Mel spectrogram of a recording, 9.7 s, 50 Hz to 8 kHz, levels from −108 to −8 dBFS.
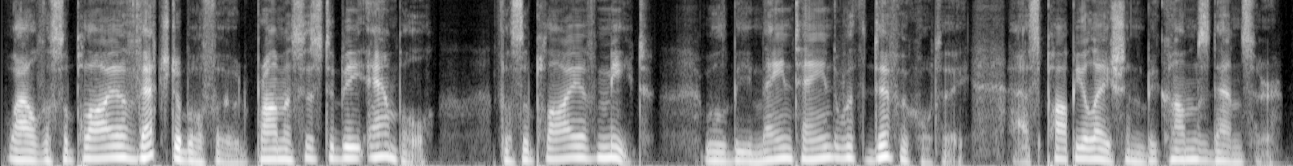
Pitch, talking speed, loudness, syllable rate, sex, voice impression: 125 Hz, 140 wpm, -19 LUFS, 5.2 syllables/s, male, very masculine, very adult-like, old, very thick, tensed, powerful, slightly dark, hard, muffled, fluent, raspy, cool, intellectual, sincere, slightly calm, very mature, very friendly, reassuring, very unique, slightly elegant, very wild, sweet, lively, slightly kind, intense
